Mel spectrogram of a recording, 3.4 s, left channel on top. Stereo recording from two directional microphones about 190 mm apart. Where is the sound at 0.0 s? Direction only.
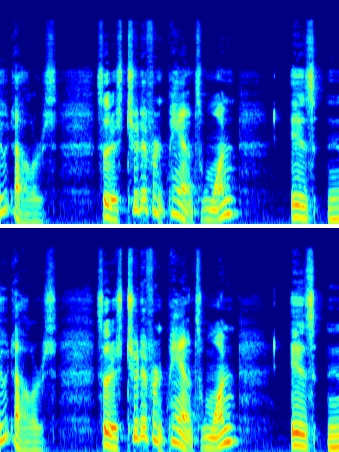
25° right (ahead or behind).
